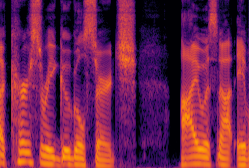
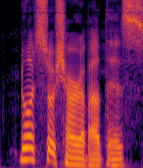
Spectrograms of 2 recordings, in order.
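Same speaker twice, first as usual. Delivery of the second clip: put-on woman's voice with a generic Irish accent. Retelling what a woman said, imitating Amanda in generic Irish accent. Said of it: "I am not nailing her accent".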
